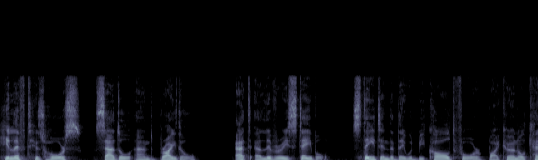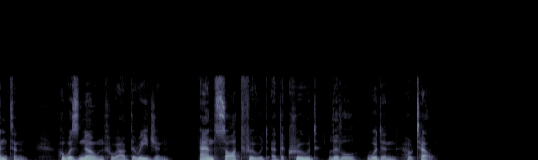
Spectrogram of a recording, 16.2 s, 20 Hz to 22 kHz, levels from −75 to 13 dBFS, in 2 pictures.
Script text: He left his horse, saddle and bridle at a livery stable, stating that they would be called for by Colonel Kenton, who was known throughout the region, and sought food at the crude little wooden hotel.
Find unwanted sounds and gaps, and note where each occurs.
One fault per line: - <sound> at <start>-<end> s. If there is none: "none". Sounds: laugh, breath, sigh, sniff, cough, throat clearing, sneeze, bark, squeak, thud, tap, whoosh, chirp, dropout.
none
